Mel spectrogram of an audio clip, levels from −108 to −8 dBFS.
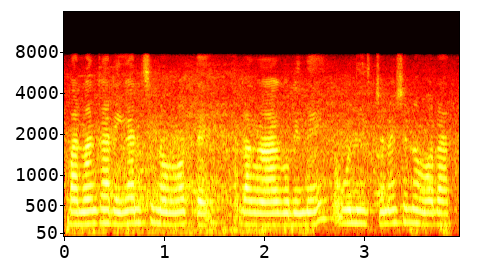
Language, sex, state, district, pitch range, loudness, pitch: Chakma, female, Tripura, Dhalai, 195-215 Hz, -18 LUFS, 200 Hz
